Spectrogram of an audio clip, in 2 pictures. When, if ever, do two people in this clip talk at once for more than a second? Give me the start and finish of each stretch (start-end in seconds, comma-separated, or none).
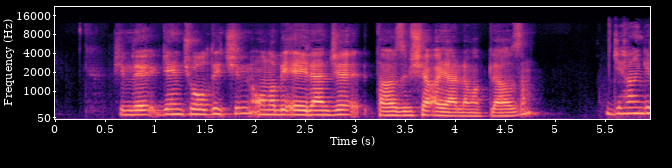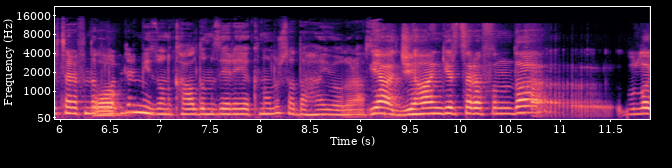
none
